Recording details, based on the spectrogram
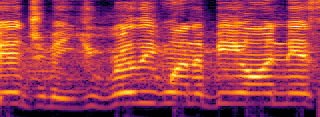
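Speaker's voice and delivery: normal talking voice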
